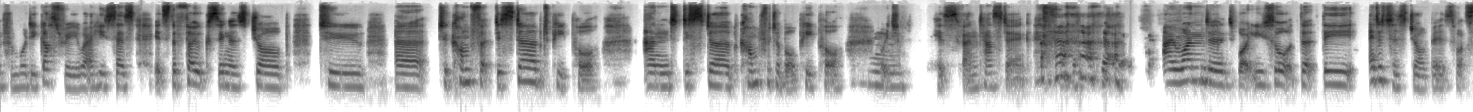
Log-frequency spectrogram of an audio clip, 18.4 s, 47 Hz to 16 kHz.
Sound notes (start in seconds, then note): 12.9 laughing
